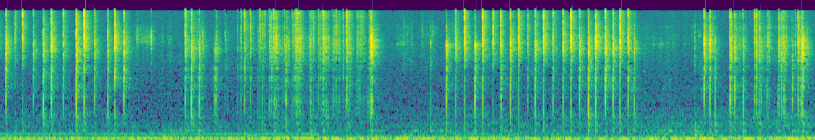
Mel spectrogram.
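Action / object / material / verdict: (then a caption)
tap / small glass nail polish bottle / glass / none. Long nails tap and scratch along the glass body of a small, full red glass nail polish bottle held sideways. The result is rapid bursts of sharp, bright clicks and short scraping ticks, separated by brief pauses, over a faint steady low hum.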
